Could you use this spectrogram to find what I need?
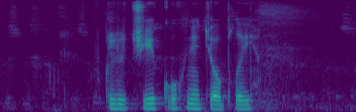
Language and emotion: Russian, neutral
